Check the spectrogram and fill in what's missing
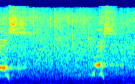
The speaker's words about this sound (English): Why are you all clapping? Don't encourage him.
